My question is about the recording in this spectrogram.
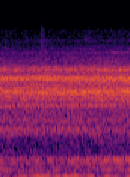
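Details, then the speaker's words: LG Multi V concealed-duct air handler not cooling, fan blades fully packed with dirt and barely moving air: a steady, dry high-pitched rasp over the running fan, attributed to blower motor bearings. Suspected, not confirmed. "and you think it is a problem but it's running you hear that sound that's the bearings oh man"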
